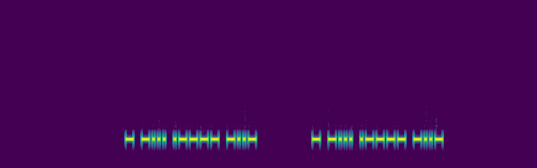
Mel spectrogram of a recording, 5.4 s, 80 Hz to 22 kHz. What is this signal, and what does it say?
Morse code, heard as a keyed tone, about 46 wpm, 700 Hz. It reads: TB1X TB1X
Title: DXCC-100 Call Signs - 4 Characters - Repeated 2x - 45wpm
